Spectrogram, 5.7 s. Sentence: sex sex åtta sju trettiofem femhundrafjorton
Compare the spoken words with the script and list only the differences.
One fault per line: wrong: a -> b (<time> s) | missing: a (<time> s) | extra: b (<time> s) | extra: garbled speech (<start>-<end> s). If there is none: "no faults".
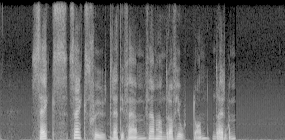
missing: åtta (1.8 s)
extra: garbled speech (4.2-4.7 s)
